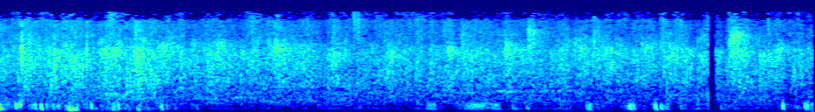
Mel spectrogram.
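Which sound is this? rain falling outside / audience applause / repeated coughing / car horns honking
audience applause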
